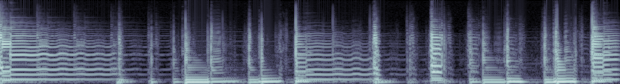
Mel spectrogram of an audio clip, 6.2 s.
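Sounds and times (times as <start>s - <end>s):
guitar: 0.0s - 6.1s.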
